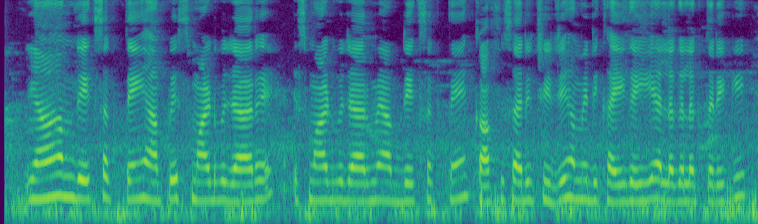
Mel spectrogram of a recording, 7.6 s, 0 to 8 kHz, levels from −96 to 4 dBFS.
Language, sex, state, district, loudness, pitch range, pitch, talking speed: Hindi, male, Rajasthan, Jaipur, -16 LUFS, 200-225 Hz, 210 Hz, 230 wpm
